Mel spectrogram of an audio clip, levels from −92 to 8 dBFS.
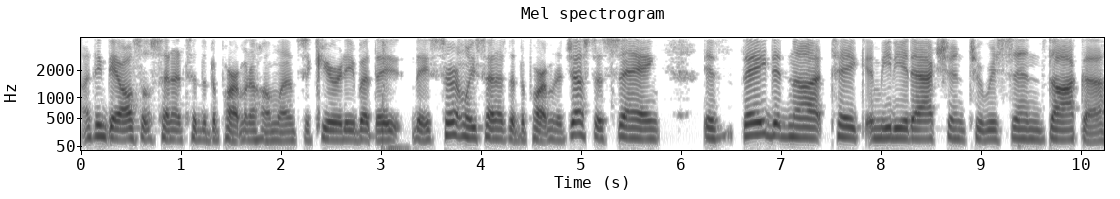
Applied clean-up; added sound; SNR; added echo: classical method spectral subtraction.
